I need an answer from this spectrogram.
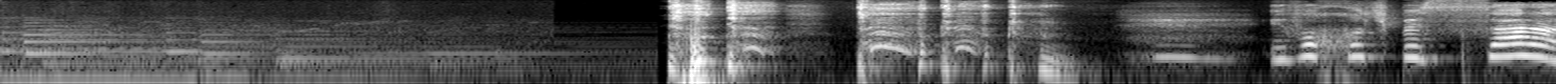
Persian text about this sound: دیدی بیچاره شدم سرفه کردی مامان به خدا آب تو گلوم گیر کرد سرفم گرفت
